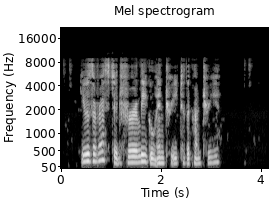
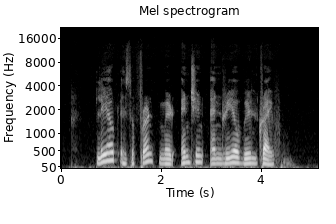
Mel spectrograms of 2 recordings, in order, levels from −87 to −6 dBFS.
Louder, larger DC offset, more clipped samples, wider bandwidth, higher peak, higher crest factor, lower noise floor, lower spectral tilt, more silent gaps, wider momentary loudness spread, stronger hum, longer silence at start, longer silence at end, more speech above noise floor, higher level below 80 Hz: first, -20 LUFS vs -24 LUFS; neither; neither; second, 9.4 kHz vs 11 kHz; about the same, -4 dBFS vs -6 dBFS; about the same, 18 dB vs 18 dB; second, -51 dBFS vs -55 dBFS; second, -4 dB/octave vs -7.5 dB/octave; neither; about the same, 8 LU vs 7 LU; neither; about the same, 0.4 s vs 0.3 s; first, 0.95 s vs 0.6 s; about the same, 30 dB vs 32 dB; second, -62 dBFS vs -50 dBFS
